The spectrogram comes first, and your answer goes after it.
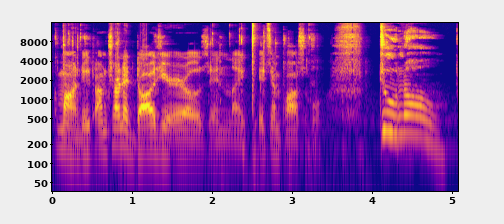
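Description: A woman with an unusually deep, low voice gives casual, excitable commentary while gaming with a friend. She peppers her talk with "dude" and "like" and laughs often. Faint keyboard typing sits behind her. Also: moderate pace, a little hiss or hum. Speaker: gamer playing with a friend.

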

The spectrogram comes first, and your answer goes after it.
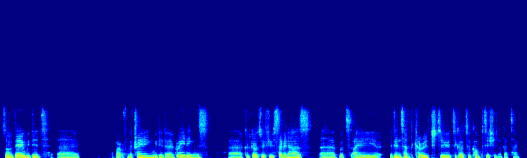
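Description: An English man joins a video call as a guest, speaking over a headset from a small room at home. His mid-range, mellow voice comes at a moderate pace through a muffled recording, and he sounds hesitant and thoughtful, with many "uh" fillers.

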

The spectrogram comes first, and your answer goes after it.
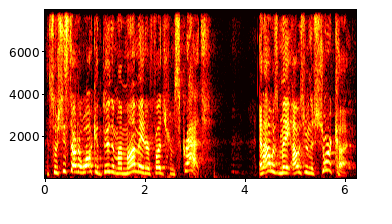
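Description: Middle-aged male pastor, high voice, lively sermon storyteller on a headset mic. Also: moderate pace. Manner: storytelling, animated, jokes with the congregation. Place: large church stage.

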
